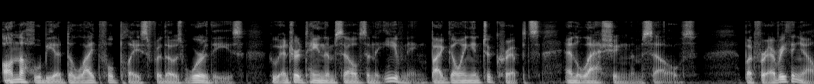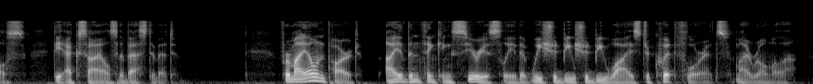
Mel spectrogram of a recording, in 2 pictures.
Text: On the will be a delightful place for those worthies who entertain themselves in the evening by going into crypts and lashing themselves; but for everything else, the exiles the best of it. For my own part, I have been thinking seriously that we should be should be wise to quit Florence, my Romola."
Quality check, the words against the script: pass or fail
pass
